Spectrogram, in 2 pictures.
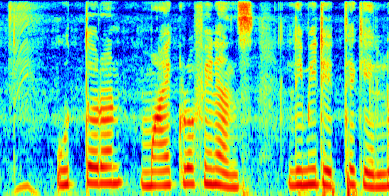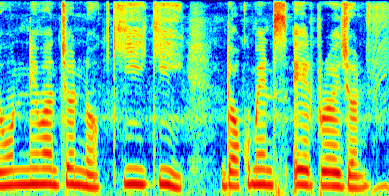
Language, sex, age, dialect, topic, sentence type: Bengali, female, 25-30, Standard Colloquial, banking, question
